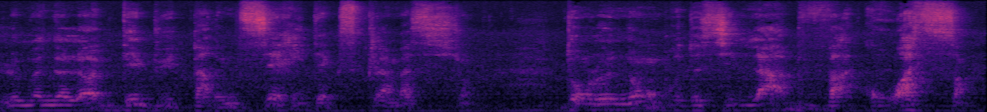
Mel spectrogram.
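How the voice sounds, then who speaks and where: A man giving a lecture on French verse with an expressive, theatrical delivery. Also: medium pitch, slow pace, background noise. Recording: distant mic in an echoey room.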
